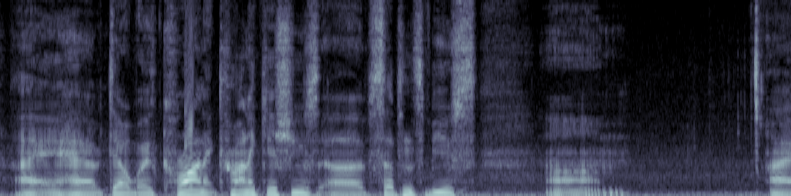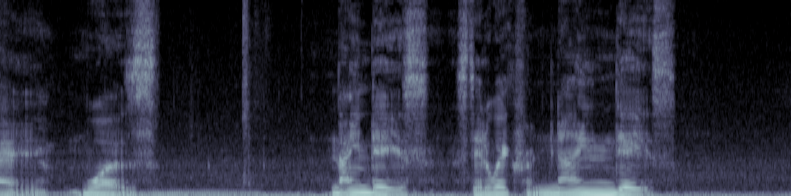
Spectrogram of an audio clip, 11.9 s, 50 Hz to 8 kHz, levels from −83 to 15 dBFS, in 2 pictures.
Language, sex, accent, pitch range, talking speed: English, male, American, 85-115 Hz, 100 wpm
